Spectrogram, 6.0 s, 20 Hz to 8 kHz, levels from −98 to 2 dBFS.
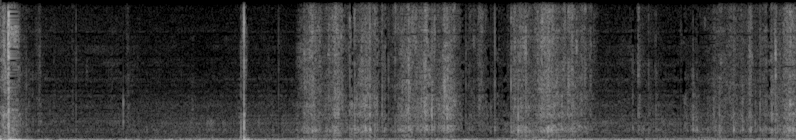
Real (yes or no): no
